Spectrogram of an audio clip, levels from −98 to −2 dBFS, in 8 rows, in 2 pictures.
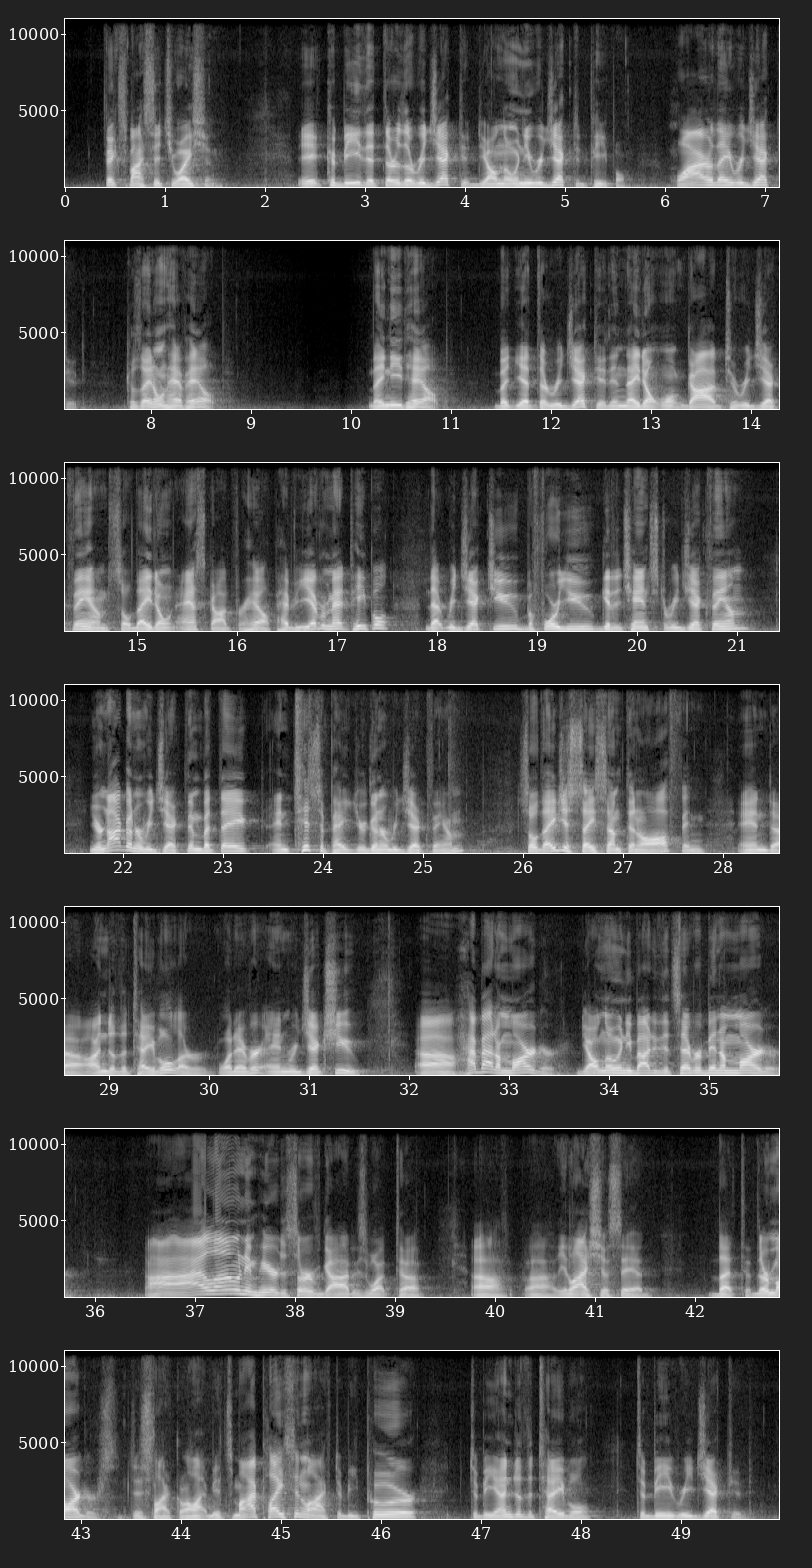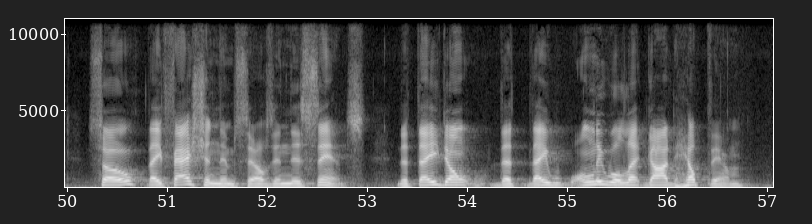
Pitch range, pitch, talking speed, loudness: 120-160 Hz, 135 Hz, 170 wpm, -19 LUFS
